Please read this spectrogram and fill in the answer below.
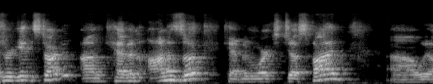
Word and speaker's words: Onizuk: As we're getting started, I'm Kevin Onizuk. Kevin works just fine. We often say it's Onizuk, rhymes with book, so it's kind of an easier way to remember.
